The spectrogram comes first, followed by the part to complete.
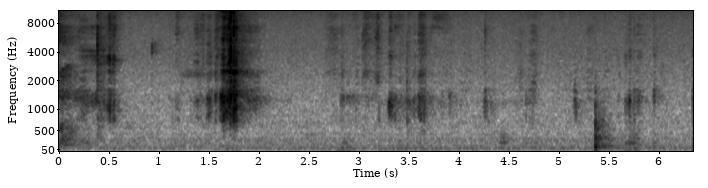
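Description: Faint handling of a small plastic RJ12 phone socket box in the fingers: a brief rub a little under two seconds in, a few light ticks, and one sharp plastic click near the end.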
